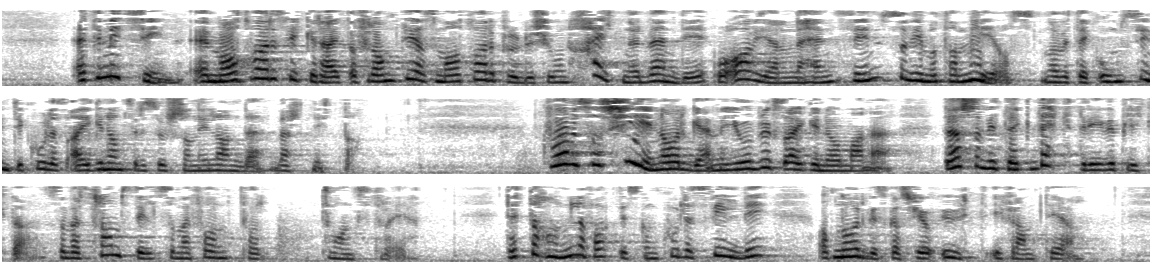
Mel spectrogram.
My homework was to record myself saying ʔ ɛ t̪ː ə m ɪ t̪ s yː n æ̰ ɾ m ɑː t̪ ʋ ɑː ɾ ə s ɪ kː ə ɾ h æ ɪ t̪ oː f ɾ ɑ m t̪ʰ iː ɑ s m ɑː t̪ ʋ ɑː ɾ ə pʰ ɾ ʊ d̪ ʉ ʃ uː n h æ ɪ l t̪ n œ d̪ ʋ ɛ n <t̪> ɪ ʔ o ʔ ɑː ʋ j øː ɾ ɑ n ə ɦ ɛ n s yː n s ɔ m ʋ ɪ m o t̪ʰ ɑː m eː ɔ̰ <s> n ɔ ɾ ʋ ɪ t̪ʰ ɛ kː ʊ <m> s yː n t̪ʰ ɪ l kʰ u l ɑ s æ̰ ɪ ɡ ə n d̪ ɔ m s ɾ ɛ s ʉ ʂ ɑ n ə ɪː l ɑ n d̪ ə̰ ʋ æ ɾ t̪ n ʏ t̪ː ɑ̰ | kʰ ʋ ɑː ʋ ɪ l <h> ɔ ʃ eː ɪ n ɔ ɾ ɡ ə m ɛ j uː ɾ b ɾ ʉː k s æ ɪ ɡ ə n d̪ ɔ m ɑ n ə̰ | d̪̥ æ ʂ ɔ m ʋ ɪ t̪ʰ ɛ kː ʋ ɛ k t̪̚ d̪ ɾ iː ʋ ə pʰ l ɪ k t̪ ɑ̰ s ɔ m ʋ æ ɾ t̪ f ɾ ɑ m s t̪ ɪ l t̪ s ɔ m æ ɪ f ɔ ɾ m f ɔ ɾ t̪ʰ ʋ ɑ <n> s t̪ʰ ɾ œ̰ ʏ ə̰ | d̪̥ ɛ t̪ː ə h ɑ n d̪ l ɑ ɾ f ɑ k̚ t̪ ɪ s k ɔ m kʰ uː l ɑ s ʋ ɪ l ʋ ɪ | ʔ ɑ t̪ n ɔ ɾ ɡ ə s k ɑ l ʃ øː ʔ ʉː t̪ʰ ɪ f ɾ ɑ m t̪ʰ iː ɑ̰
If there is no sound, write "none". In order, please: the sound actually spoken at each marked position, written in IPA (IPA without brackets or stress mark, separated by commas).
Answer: d̪, s, m, s, ŋ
